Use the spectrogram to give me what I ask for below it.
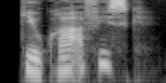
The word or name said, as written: geografisk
